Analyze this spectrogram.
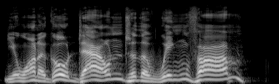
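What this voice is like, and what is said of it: Old person voice, continental accent. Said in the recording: “old person voice ... continental ... Accent, old person.”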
